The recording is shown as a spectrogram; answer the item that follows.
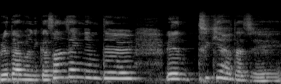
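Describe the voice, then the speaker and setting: Her tone is animated, her pitch high, and her pitch swings very wide as this woman talks at a fairly quick pace. Noticeable background noise runs underneath. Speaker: business speaker, former elementary teacher. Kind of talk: motivational seminar talk.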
